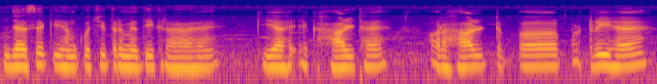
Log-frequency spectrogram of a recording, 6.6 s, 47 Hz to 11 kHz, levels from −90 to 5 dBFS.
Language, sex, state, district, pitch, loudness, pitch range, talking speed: Hindi, male, Bihar, Kaimur, 150 Hz, -18 LUFS, 145-160 Hz, 165 wpm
